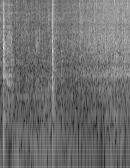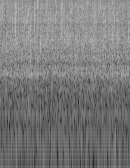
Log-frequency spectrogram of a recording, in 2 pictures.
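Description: Green beans stir-frying in a pan, cooked as a side for lobster and mashed potatoes, give a steady close sizzle with two sharp clinks of a utensil against the pan near the start.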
